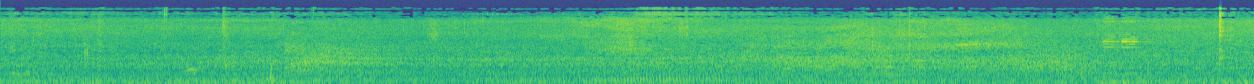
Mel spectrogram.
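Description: Road traffic going by, cars passing one after another over a steady background rush.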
